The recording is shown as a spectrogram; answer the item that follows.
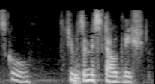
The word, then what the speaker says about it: Dalgleish: Now, most of us refer to the commander as Dalgleish. – That's that correct? – Absolutely correct. – Scottish? – It is Scottish.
